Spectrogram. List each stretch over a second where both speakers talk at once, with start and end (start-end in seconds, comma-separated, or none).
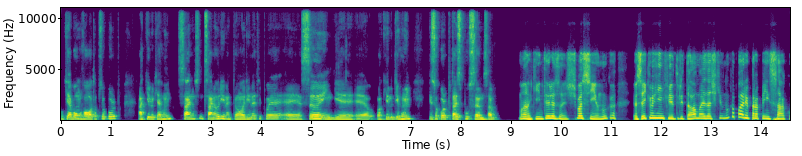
none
